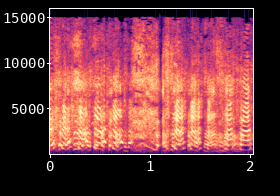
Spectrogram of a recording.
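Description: Two young boys laughing together in cartoon voices, with fast overlapping giggles.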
